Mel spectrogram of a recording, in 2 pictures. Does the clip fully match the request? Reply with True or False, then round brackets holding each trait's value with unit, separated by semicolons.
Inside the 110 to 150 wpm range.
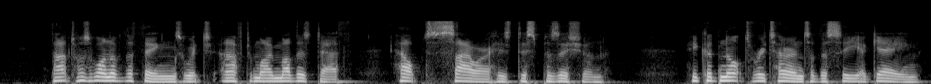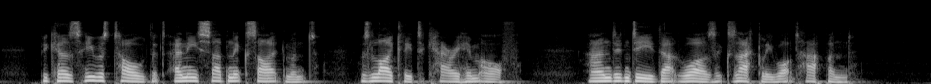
True (145 wpm)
